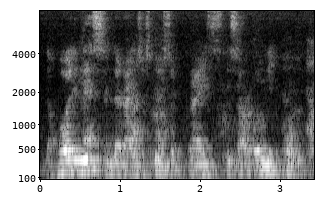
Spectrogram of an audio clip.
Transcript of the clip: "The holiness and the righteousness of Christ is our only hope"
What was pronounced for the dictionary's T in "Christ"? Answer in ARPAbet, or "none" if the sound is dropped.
none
